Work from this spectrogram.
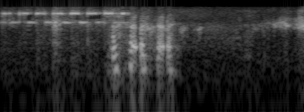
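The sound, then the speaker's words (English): A telephone rings with a few trilling, muffled bell bursts that rise and fade over a faint hiss, with no talking. “Ignore that phone. You don't hear that.”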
